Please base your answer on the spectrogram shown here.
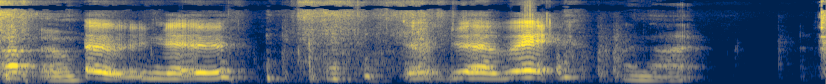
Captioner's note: laughing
